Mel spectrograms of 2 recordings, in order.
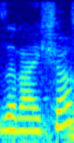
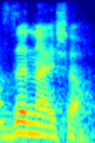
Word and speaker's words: Zaynaisha: जनाइशा के नाम से ही है। स्पेलिंग बताएं। ZAYNAISHA, इट्स जनाइशा। जनाइशा।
